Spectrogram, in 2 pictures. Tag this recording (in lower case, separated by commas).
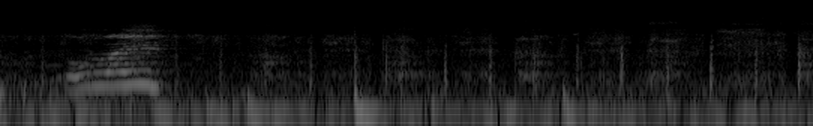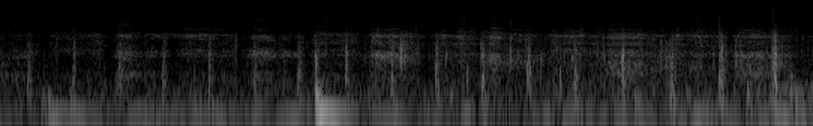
speech, run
